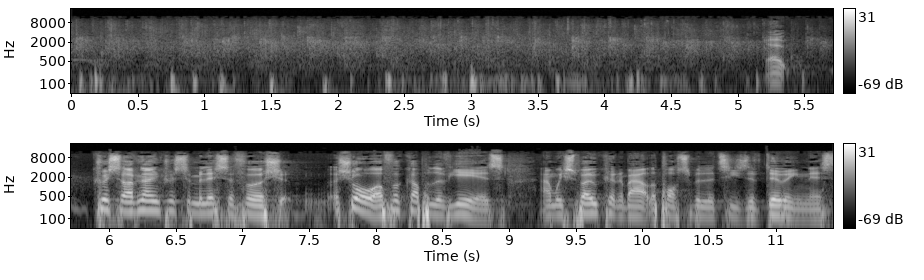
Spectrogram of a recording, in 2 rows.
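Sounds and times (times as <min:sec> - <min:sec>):
crowd applauding: 0:00.0 - 0:06.2
speech: 0:05.2 - 0:11.4.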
